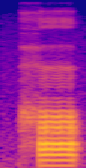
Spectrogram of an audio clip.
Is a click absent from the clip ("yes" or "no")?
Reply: yes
